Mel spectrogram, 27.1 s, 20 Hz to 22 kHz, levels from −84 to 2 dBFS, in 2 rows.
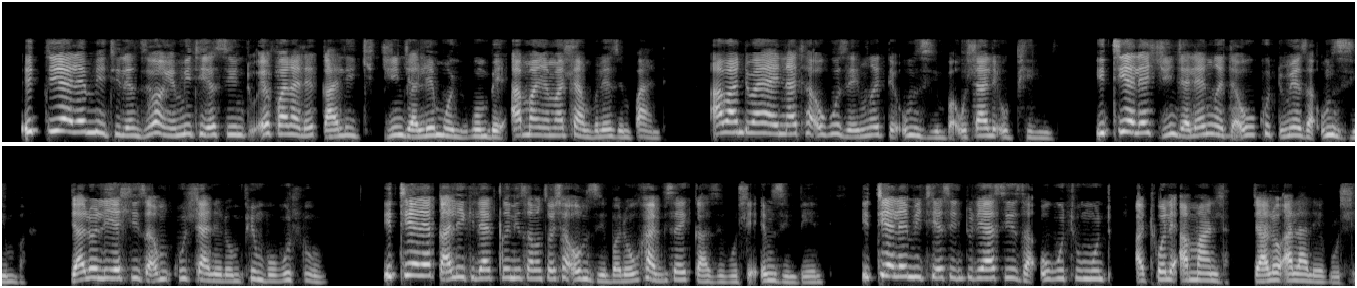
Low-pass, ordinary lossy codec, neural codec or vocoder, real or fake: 7.2 kHz; AAC, 32 kbps; none; real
